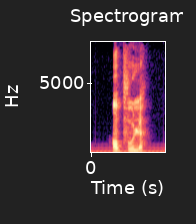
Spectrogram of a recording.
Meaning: plural of ampoule
- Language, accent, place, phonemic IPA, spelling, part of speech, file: French, France, Lyon, /ɑ̃.pul/, ampoules, noun, LL-Q150 (fra)-ampoules.wav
